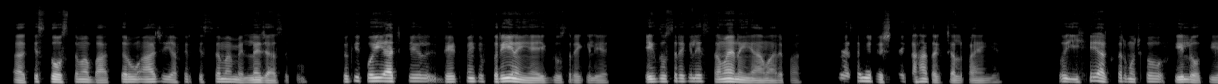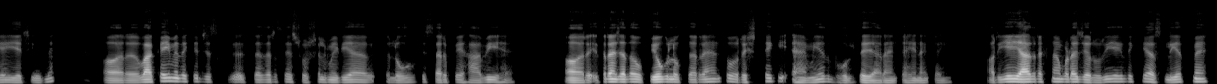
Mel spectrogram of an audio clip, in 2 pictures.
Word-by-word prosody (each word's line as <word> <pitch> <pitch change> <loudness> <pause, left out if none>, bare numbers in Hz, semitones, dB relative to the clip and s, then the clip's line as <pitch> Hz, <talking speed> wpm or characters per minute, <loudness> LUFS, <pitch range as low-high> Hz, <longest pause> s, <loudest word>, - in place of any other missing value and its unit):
अ, 100 - +1
किस 130 +6 -8
दोस्त 115 -3 +4
से 120 - -5
मैं 120 -1 +1
बात 100 -1 -3
करूँ 120 -1 +1
आज 120 +2 0
या 115 -3 -3
फिर 120 +3 -13
किससे 120 +2 -7
मैं 125 -1 +1
मिलने 105 -2 +1
जा 90 -2 -1
सकूँ?" - - -19
क्योंकि 130 +6 -8
कोई 155 0 +5
आज 145 - 0
के 150 -1 -3 0.2
डेट 125 0 -1
में 145 - +3
कि 140 - -8
फ्री 140 +3 +7
नहीं 115 -8 +6
है 95 - +2
एक-दूसरे 95 +1 -7
के 90 - -13
लिए, 95 0 -8 0.4
एक-दूसरे 135 +3 0
के 145 - -7
लिए 145 0 0
समय 135 -1 +4
नहीं 110 -5 +3
है 95 - -1
हमारे 90 0 -4
पास। 95 0 -18 0.4
तो - - -5
ऐसे - - -6
में 150 - +5
रिश्ते 115 +5 -6
कहाँ 135 +1 -2
तक 95 -3 -4
चल 95 -2 -4
पाएँगे? 90 +2 -8 0.6
तो 140 - -2
ये 130 +6 -1
अक्सर 140 0 -1
मुझको 130 +1 -4
फ़ील 115 +1 0
होती 105 +1 -4
है 105 - -2
ये 100 -1 -1
चीज़ें 95 +7 -8 0.6
और 95 0 0 0.2
वाक़ई 115 +7 +5
में, 150 - +4
देखिए, 140 0 -4
जिस 120 -2 -12
क 105 - -6
कदर 110 +1 -5
से 115 +1 -8
सोशल 110 0 -9
मीडिया 105 0 -1 0.2
लोगों 100 0 -6
के 110 +2 -16
सर 105 -1 -4
पे 105 0 -7
हावी 100 +2 -3
है 100 -1 -11 0.5
और 100 0 +4
इतना 125 +4 +4
ज़्यादा 120 0 +5
उपयोग 120 +1 +5
लोग 115 -2 +2
कर 110 -1 -3
रहे 115 +2 -1
हैं, 130 - -3
तो 140 -3 -2
रिश्ते 110 +7 -5
की 145 +1 -9
अहमियत 105 +5 -1
भूलते 95 +1 0
जा 90 -1 +1
रहे 90 0 -4
हैं 90 - -7
कहीं 95 0 -5
न 95 -1 -5
कहीं 95 +1 -15 0.4
और 95 - -6
ये 130 +3 +7
याद 120 -1 +10
रखना 130 +2 -2
बड़ा 125 0 +3
ज़रूरी 110 +1 0
है - - 0
कि - - -2
देखिए, 130 0 -3
असलियत 110 +1 -1
में 135 - +3
115 Hz, 245 wpm, -24 LUFS, 100-130 Hz, 0.6 s, याद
